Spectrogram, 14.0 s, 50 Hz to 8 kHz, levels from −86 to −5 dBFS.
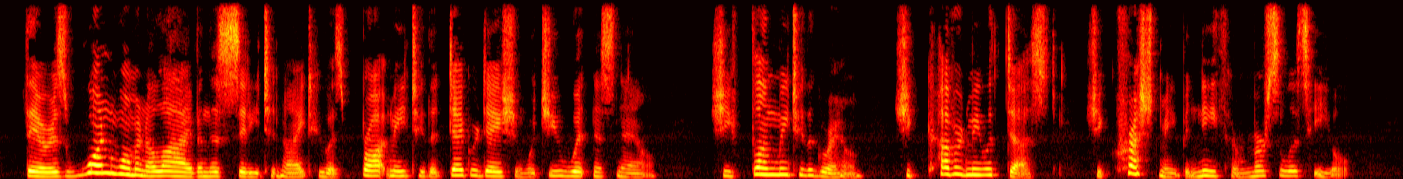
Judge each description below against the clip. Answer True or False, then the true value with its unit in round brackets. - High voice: True (215 Hz)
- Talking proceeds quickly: False (165 wpm)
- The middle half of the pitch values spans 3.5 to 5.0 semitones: True (4.7 semitones)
